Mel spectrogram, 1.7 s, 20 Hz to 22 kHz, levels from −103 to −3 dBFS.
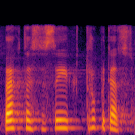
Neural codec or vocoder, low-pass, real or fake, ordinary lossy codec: none; 9.9 kHz; real; MP3, 96 kbps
